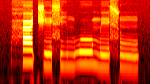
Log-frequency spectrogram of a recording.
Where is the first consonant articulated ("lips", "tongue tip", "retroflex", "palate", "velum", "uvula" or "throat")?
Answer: throat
